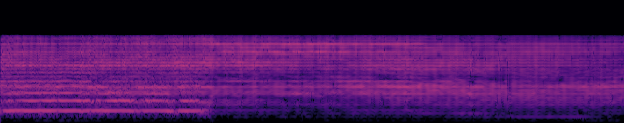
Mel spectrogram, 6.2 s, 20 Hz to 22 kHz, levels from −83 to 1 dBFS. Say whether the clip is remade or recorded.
remade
